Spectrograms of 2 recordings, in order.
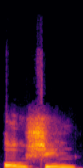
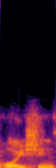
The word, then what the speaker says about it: Oishin: Is it Oshin? Oshin. Because I always called you Oishin, so sorry about that. But it's spelled Oishin.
